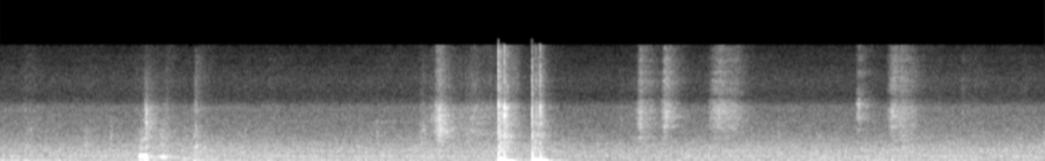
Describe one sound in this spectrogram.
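Paper rustles and crinkles under hands.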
